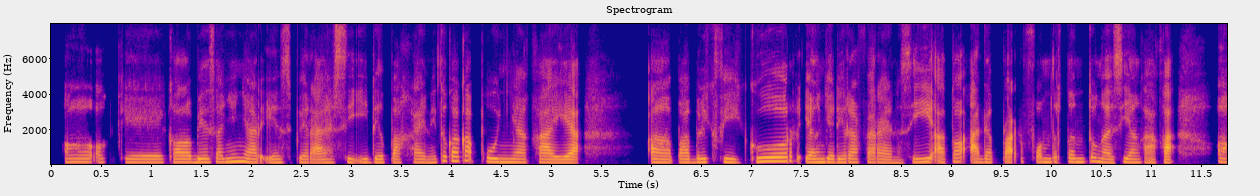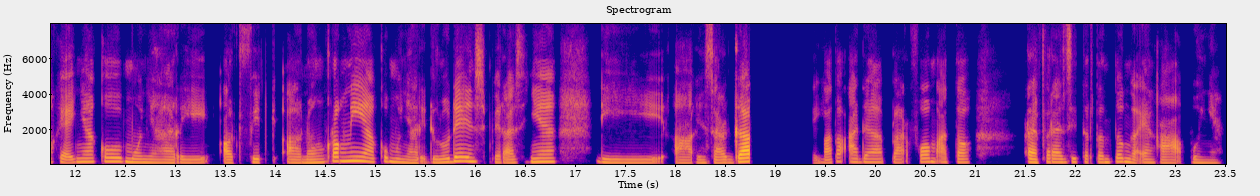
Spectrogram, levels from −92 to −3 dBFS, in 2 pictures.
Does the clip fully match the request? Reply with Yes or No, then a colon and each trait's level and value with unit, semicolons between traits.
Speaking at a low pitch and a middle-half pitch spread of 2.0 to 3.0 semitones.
No: medium, 180 Hz; narrow, 2.4 semitones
